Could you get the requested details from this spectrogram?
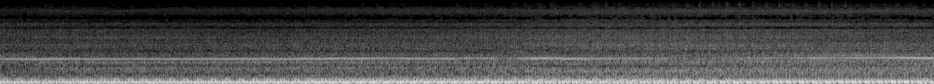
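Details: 2007 Subaru Impreza WRX (titled STI) turbo boxer with aftermarket exhaust at idle: smooth, steady low rumble with an even beat, no rod knock, ticks or misfire; quiet, well-balanced normal idle.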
